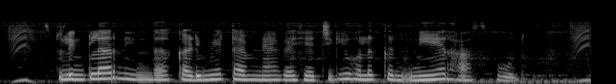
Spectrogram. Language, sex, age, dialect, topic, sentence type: Kannada, male, 18-24, Dharwad Kannada, agriculture, statement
